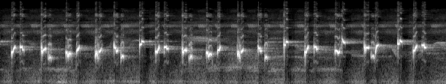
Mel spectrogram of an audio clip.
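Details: Sooty-headed bulbul in long, energetic fighting song for luring others to respond: steady run of short, fluty notes sliding up and down, delivered in tight clusters almost without pause, a thin constant high tone in the background.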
